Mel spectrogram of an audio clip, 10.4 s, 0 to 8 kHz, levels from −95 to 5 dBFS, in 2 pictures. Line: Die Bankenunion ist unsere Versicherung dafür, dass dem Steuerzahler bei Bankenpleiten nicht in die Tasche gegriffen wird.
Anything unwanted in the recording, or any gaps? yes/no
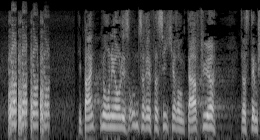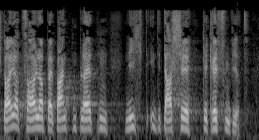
yes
